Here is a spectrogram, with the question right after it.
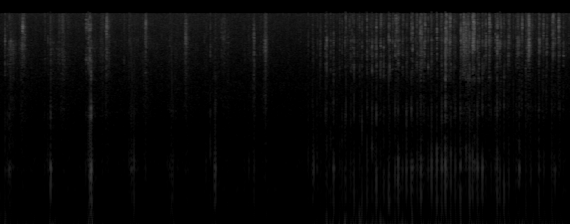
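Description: Long nails tap, press and scratch the sticky surface of a thick toast squishy toy made of solid, soft foam, with a brown sticky foam top over a white base, leaving dents. Scattered soft taps and sticky clicks over a low thudding rumble give way after about four seconds to denser, continuous crackling and peeling scratches.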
